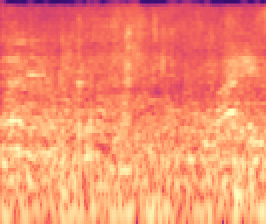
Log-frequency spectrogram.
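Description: Faint, distant men's voices over a low, steady street background noise.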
